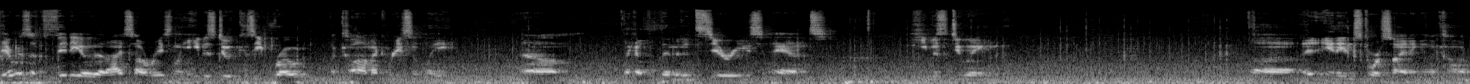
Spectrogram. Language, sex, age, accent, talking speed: English, male, 30-49, American, 135 wpm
